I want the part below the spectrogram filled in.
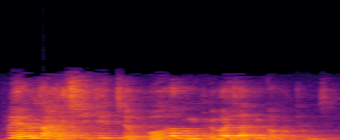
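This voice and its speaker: A middle-aged male pastor preaches, his voice ranging high and animated as he asks rhetorical questions and swings from hushed to loud. He is heard from some distance in a church with long, heavy reverb. The recording is dull and muffled. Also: rapid-fire. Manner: storytelling with rhetorical questions, dramatic swings in volume. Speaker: senior pastor. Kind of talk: sermon. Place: church sanctuary.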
